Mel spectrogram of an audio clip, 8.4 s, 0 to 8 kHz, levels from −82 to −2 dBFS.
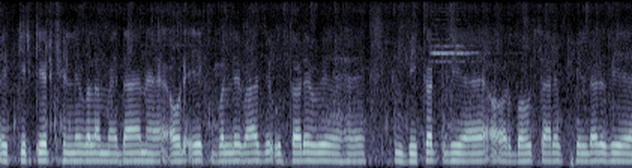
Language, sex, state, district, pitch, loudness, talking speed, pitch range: Hindi, male, Bihar, Sitamarhi, 140 Hz, -26 LUFS, 150 wpm, 135-145 Hz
